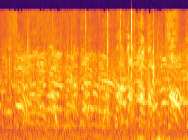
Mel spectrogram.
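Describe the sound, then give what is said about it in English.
Pounding footsteps of racers running a race on a hot, sunny day thud irregularly beneath a steady wash of crowd chatter and cheering voices, with a few heavier impacts standing out toward the end. “Listen to the pounding of those feet.”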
